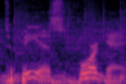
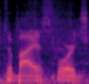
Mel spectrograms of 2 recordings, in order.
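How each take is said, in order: First: The name is said in its original, non-American way. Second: The name is said in an Americanized way. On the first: This is how he himself says his name. "actually pronounces his name" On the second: This is the easier version he uses for Americans. "easier here in the United States for Americans to pronounce it that way"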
